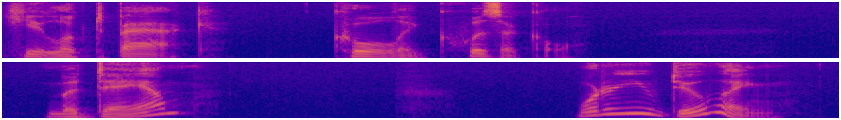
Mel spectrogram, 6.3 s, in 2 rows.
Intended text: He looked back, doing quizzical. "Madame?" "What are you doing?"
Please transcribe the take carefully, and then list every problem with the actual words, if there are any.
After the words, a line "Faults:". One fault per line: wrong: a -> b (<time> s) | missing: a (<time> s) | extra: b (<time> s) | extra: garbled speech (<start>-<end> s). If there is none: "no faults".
He looked back, coolly quizzical. "Madame?" "What are you doing?"
Faults:
wrong: doing -> coolly (1.2 s)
